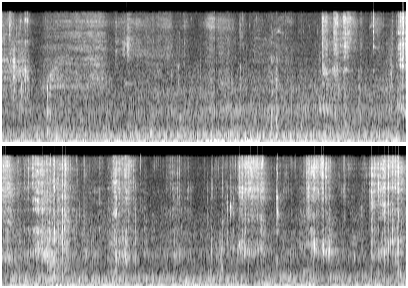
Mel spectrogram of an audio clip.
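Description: Close-up mukbang eating: biting and chewing of sambal-coated fruit and crunchy kerupuk pasir crackers, with wet mouth sounds. Irregular bursts of crunching come thicker in the second half.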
